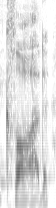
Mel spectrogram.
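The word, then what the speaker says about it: Kludd: i saw that but they never say club they say claude they say well it's k-l-u-d-d yeah i saw that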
